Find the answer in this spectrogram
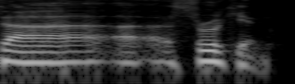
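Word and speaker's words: Tsarukyan: how do you pronounce it? No, it's Sarukian.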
